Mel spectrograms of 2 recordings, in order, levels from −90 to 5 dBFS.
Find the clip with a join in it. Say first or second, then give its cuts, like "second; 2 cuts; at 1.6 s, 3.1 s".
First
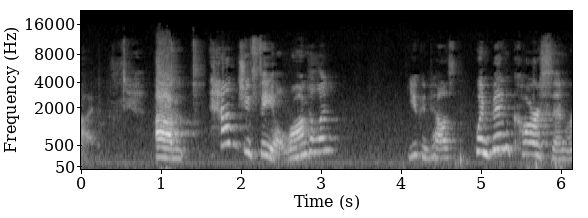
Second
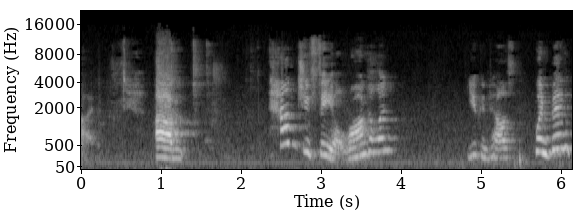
first; 1 cut; at 1.5 s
